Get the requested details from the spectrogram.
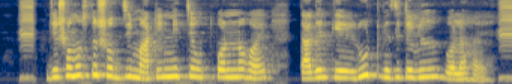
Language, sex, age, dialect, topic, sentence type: Bengali, female, 41-45, Standard Colloquial, agriculture, statement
